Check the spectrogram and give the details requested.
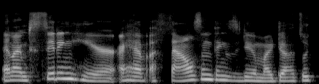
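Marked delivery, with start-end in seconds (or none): none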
